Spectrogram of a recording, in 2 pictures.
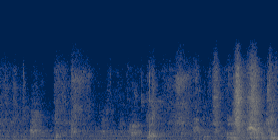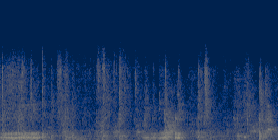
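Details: Giant Schnauzers Haanz, a champion, and Ice, a young female not yet full grown, romp together for the first time; a low grumbling growl swells midway among scuffling, clicking claws and soft thuds in a small room.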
